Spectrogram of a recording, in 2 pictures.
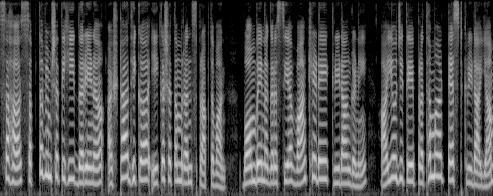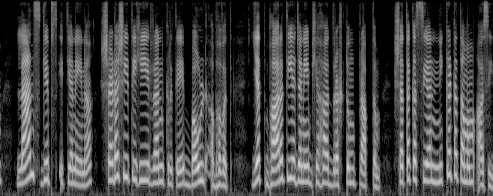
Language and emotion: Sanskrit, neutral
